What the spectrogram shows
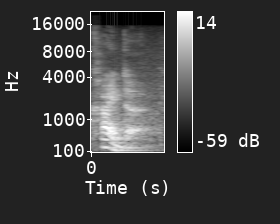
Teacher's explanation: So instead of saying kind of, we replace it with the letter A and we give it a schwa sound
